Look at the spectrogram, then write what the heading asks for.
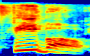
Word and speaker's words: Thiebaud: Oh, it's Thiebaud. Yeah. I don't know because I don't talk to him over the phone.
